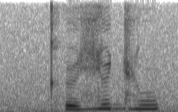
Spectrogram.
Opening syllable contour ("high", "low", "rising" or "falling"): low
